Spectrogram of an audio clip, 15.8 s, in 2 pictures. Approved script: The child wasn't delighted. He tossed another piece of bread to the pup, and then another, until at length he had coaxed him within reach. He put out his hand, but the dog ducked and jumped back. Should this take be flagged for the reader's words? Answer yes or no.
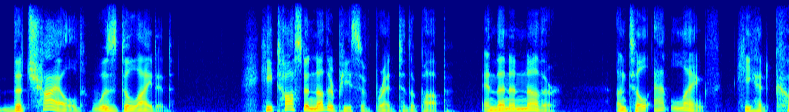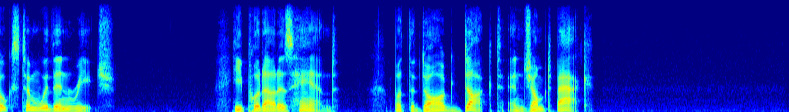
yes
